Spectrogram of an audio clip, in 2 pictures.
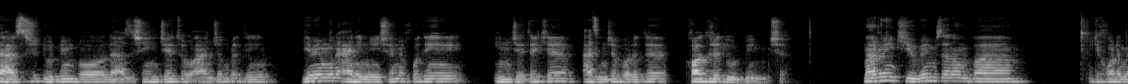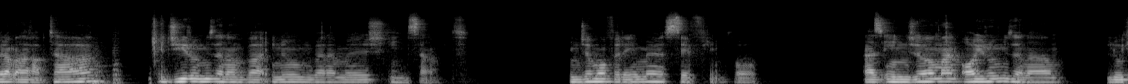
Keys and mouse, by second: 8.0 space, 12.8 g, 20.6 i.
